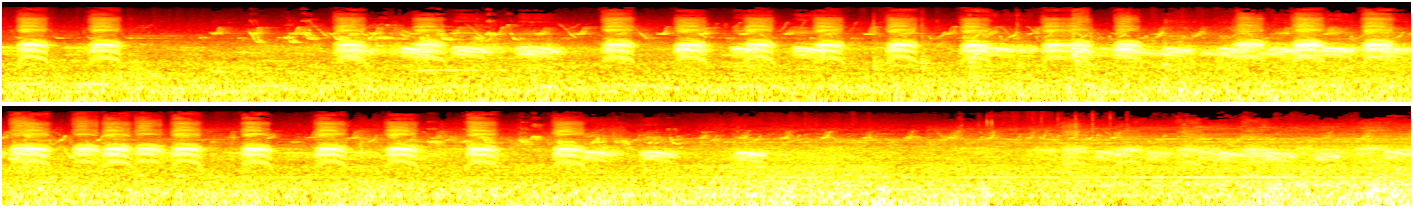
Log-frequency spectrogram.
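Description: A bird calling over and over, about two short calls a second, for most of the stretch, then a looser run of calls near the end, over a steady low rumble. A faint steady hum comes in about halfway and slowly grows.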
